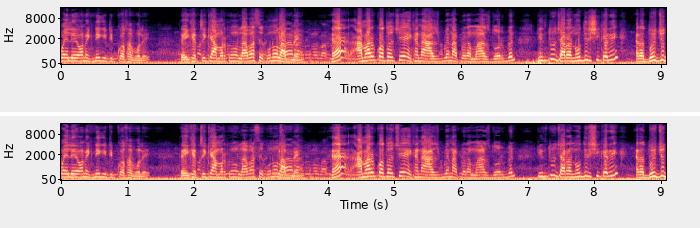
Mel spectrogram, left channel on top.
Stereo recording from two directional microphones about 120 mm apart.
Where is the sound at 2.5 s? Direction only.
45° left (ahead or behind).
